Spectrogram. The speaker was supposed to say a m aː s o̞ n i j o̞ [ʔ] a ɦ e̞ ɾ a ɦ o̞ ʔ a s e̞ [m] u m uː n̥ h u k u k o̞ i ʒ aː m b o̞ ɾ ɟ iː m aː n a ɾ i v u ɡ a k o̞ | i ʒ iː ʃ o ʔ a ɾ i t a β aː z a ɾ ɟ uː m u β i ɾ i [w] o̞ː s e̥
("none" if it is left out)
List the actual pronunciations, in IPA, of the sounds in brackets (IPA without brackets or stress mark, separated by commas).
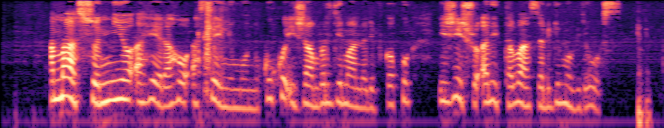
ʔ, ɲ, w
